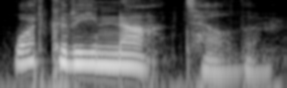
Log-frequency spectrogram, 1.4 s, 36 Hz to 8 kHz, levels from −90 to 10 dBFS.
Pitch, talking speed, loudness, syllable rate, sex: 135 Hz, 250 wpm, -15 LUFS, 4.7 syllables/s, male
